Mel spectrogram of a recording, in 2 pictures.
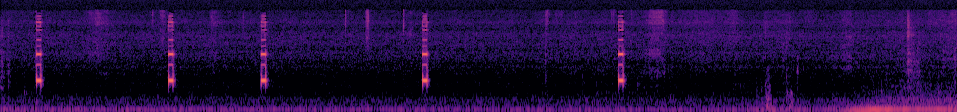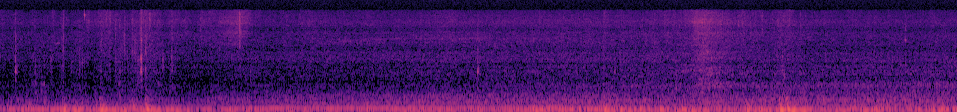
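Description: Low road and engine rumble inside a moving car, which grows much louder about halfway through and stays loud. Five short high beeps sound, unevenly spaced, in the first six seconds.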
